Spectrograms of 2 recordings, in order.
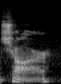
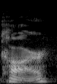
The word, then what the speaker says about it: char: a primitive type called Char sometimes pronounced car um I go back and forth between Char and car I really don't have a preference um you can pronounce it however you'd like Char or car um now a literal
